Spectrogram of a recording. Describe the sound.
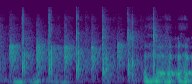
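An audience claps to welcome a guest, in a steady rhythm, about four sharp, crisp claps per second, with voices talking and cheering underneath throughout.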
